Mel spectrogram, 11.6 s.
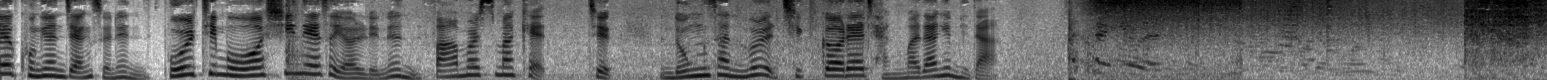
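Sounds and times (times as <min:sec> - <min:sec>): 
speech: 0:00.0 - 0:08.4
food sizzling at a food truck: 0:08.0 - 0:11.6.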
